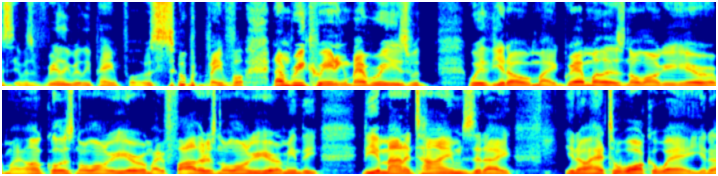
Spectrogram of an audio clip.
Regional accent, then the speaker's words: Texas, United States; You have to know where I come from. You know the whole story. I'm also a Texan

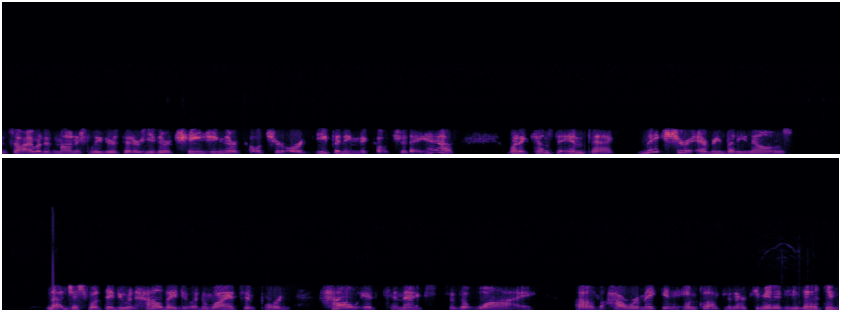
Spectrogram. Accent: Canada; I grew up in Canada.

